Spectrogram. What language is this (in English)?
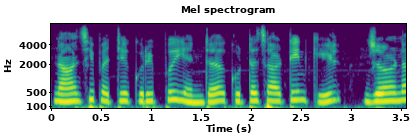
Tamil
